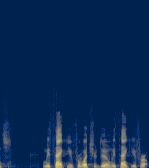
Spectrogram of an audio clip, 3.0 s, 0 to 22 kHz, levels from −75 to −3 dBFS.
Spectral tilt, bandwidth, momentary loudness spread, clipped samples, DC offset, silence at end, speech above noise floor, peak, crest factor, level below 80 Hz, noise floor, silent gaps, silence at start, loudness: -6.5 dB/octave; 7.8 kHz; 10 LU; under 0.1%; under 0.1%; 0.05 s; 46 dB; -2 dBFS; 22 dB; -76 dBFS; -67 dBFS; none; 0 s; -21 LUFS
